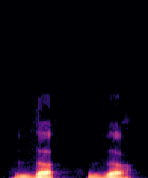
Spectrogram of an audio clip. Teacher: c'est le bout de la langue qui vient se placer sous les dents du haut. Et l'air, il passe entre la langue et les dents du haut. The. Donc il faut vraiment absolument sortir le bout de la langue des dents un petit peu, sinon la lettre ne se prononcera pas bien.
